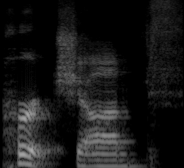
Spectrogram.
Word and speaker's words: Pyrcz: you don't know me my name is pronounced perch that's the way we pronounce it after 100 years in canada i've been told by my ukrainian friends that we don't pronounce it correctly but that's the canadian pronunciation i guess i'm from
